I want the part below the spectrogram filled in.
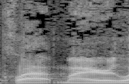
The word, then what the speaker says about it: Klapmeier: My name and committee members, my name is Dylan Klapmeyer. Last name is spelled K-L-A-P-M-E-I-E-R, and I'm Governor Gianforte's education advisor.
